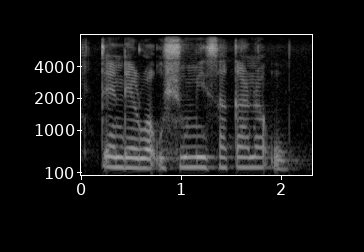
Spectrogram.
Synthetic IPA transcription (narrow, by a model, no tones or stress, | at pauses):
tʼɛndɛɺwaʔuʃumisakʼanaʔu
